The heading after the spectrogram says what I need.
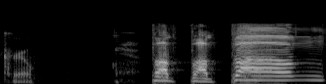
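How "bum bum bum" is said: loud high dun-dun-dun; dramatic sting. Pretend. Podcaster scoring Nami's reveal with a loud mock sting. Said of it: "dramatic sting".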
